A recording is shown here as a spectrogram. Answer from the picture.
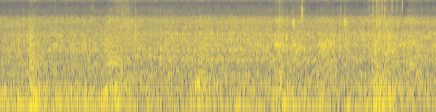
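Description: Car driving along the road, heard from inside the cabin: a steady low rumble of engine and tyre noise.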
